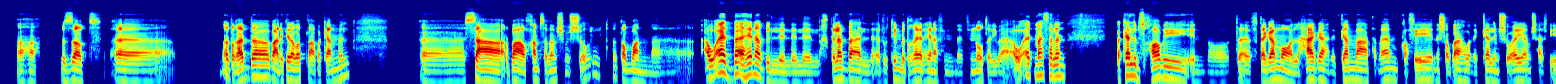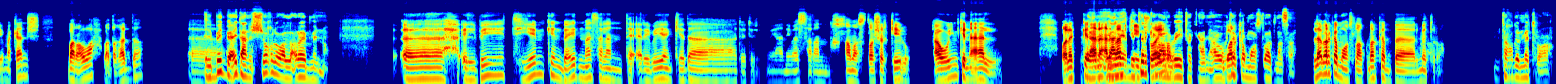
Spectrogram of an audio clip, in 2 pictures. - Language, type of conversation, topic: Arabic, podcast, بتحكيلي عن يوم شغل عادي عندك؟
- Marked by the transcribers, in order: in English: "الروتين"; in English: "cafe"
